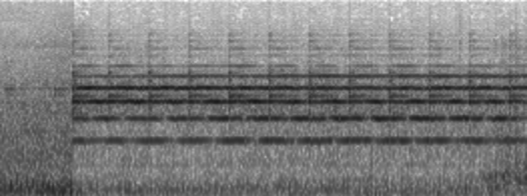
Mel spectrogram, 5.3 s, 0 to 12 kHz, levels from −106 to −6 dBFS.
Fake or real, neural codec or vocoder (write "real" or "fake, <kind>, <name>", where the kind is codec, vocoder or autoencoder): fake, vocoder, BigVGAN v2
